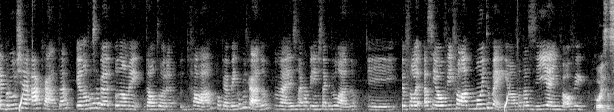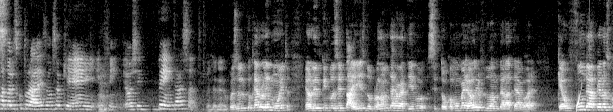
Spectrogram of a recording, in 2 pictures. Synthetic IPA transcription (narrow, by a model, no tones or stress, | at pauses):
bɾuʃɐʔakat̪ɐewnɐ̃w̃vowsabeɾʊnõmɪd̪ɐawt̪oɾɐd͡ʒ̪ɪfalapʊɾkeɛbẽj̃kõplikad̪ʊmɐzɐkapĩɲɐ̃ɪʃt̪aakid̪ʊlad̪ʊ | ɪewfalejasĩewowvifalaɾmũj̃t̪ʊbẽj̃ɛũmɐfɐ̃nt̪aziɐĩvɔwvɪkojzɐsfat̪oɾɪskult̪uɾajznɐ̃w̃sejʊkɛḛ̃fĩḛwaʃejbẽj̃ĩnt̪eɾesɐ̃nt̪ɪ̥ẽnt̪ẽnd̪ẽd̪ʊpojzʊlivɾʊkewkɛɾʊlemũj̃t̪ʊ | ɛʊlivɾʊkɪĩkluzivɪt̪aizd̪ʊpɾɔnõmɪĩt̪ɛɦoɡat̪ivʊsit̪owkõmʊːmeʎɔɾlivɾʊd̪ʊɐ̃mɪ̃d̪ɛlɐat̪ɛaɡɔɾɐ | kɪɛʊfũd̪ʊɛapẽnɐzʊ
